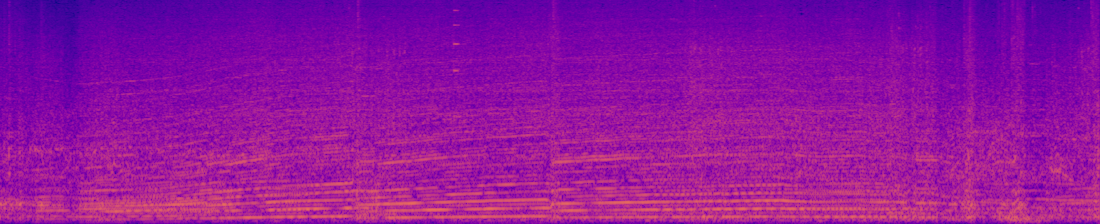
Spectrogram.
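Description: A racing car engine roars loudly, revving up through the gears again and again.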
